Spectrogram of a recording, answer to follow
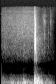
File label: MedicalScientific; Soundfx III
